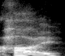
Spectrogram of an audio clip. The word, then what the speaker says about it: hej: when I learned that hi or hello is hey, and then goodbye is no, it's hi, sorry, but it's HEJ, Uh-huh. so it's pronounced hi, but then goodbye is hi hi.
